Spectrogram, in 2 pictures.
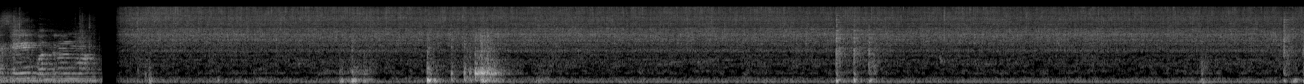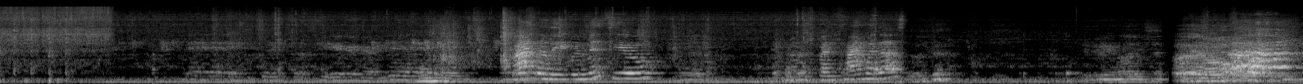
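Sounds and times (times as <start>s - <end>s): food sizzling in pans: 1.2s - 22.1s
utensil knocking against pans: 3.4s - 5.1s, 8.3s - 8.9s.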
